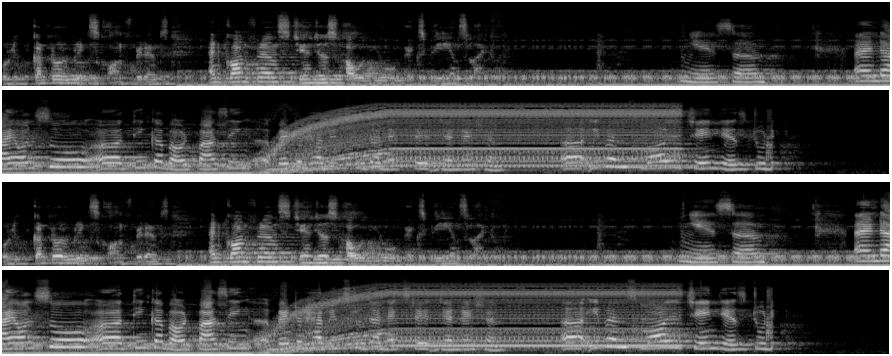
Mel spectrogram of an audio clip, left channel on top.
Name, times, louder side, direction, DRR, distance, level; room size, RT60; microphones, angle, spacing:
voice 1, 0.0-1.8 2.1-4.8 5.9-6.1, right 2 dB, 70° left, -1 dB, 5.8 m, -24 dB
sound 1, 1.7-15.7, right 1 dB, 50° left, 2.6 m, -25 dB
voice 2, 6.7-7.7 8.1-13.9 14.5-16.6, right 2 dB, 30° right, 9 dB, 1.4 m, -21 dB
28.0 x 25.0 x 7.5 m, 0.98 s
head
